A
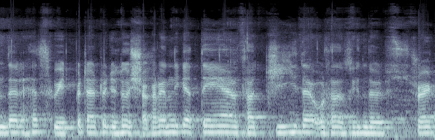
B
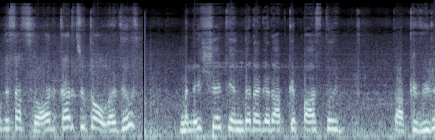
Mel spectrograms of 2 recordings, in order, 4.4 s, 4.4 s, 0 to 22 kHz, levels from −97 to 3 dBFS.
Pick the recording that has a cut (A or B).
B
